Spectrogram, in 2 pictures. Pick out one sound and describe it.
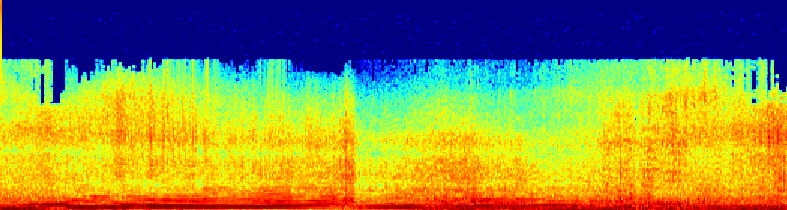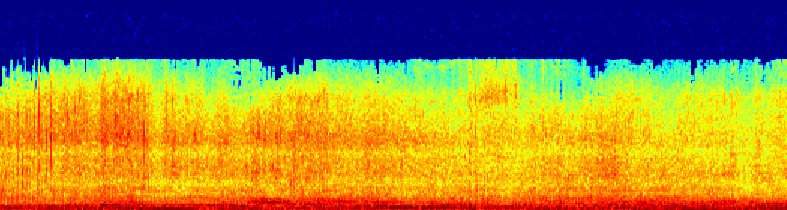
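Several GT racing cars accelerate past, engines roaring and shifting up through the gears.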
